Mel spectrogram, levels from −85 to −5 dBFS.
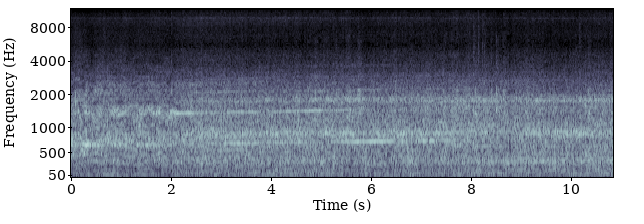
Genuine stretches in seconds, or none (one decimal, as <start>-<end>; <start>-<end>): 2.1-10.8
